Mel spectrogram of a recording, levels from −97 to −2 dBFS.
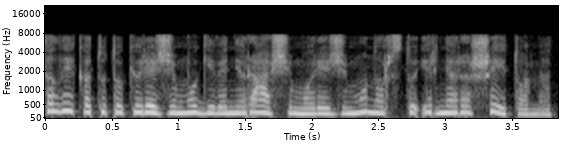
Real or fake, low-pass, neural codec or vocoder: real; 7.2 kHz; none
